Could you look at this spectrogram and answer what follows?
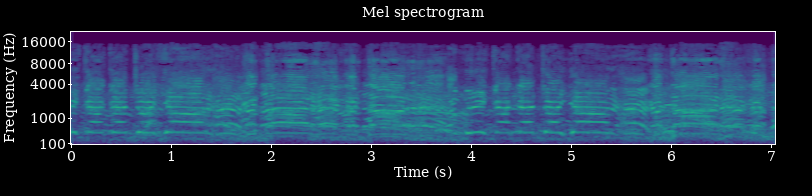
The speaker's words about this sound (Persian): هجوم هواداران عمران خان نخست وزیر پاکستان به خیابان‌های اسلام آباد. تظاهر کنندگان شعارهای علیه ایالات متحده و اسرائیل و در حمایت از عمران خان سر دادند.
